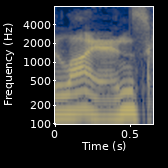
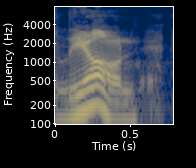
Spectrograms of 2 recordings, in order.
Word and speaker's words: Lions: So I'm going by Lions because l- my name, right? But it pronounced it the French way, Lyon. And I was like, no, pronounce it like the animal, L I O N S. And now it says it right.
